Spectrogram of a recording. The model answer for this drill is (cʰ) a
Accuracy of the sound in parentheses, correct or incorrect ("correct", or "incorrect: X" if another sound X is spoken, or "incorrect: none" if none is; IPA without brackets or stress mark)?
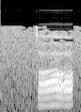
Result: incorrect: t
